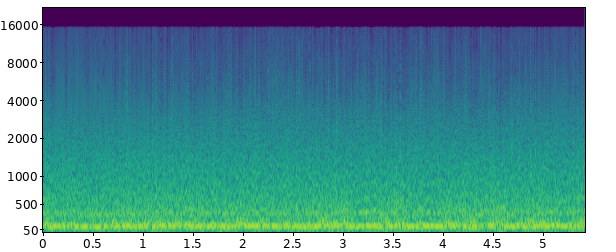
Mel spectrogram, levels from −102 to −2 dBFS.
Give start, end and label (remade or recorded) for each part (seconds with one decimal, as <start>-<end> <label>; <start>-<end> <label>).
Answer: 0.0-1.7 recorded; 1.7-4.9 remade; 4.9-5.4 recorded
